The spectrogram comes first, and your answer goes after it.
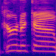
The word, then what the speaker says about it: Guernica: It also inspired Pablo Picasso's painting, Guernica, which you'll also often hear pronounced Guernica, which is how I learned it from an art teacher.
